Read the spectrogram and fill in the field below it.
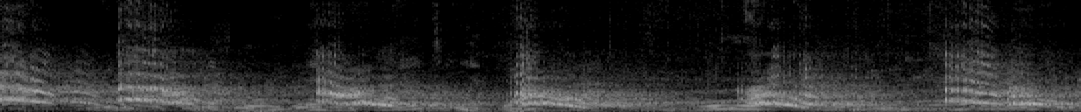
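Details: During a fight among castrated chimps Tommy, William and Peter at Twycross Zoo, sharp descending screams burst out about once a second, with a murmur of human voices underneath.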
